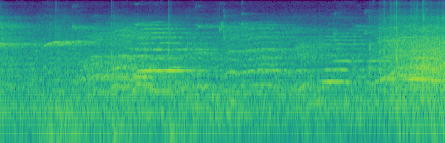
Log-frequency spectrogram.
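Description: Basketball bouncing on a hardwood gym floor, a few knocks echoing in the hall, with players' and spectators' voices over the room noise.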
